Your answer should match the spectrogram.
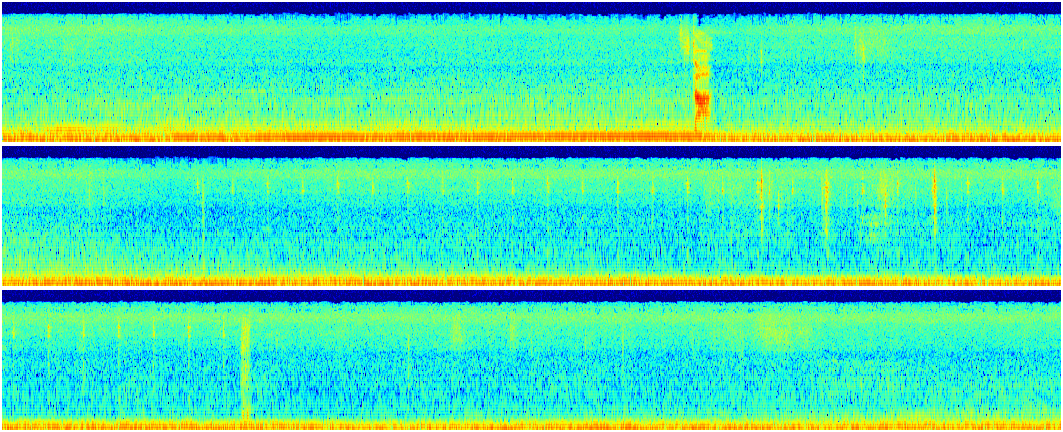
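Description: Honda Clarity accelerating hard from a stop in electric (EV) mode, Normal drive setting, heard from inside the cabin. A rising electric whine climbs for about seven seconds and then cuts off suddenly, leaving steady road and wind noise as the car cruises.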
